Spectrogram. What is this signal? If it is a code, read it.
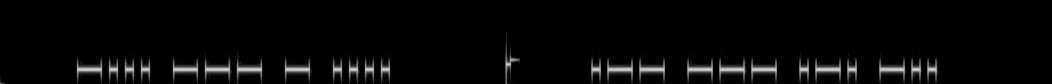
Morse code, heard as a keyed tone, about 15 wpm, 700 Hz. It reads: BOTH WORD
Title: Sentences from Top 300 Words - New Word Drill - 15wpm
